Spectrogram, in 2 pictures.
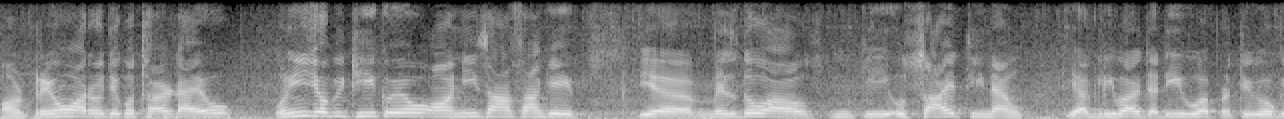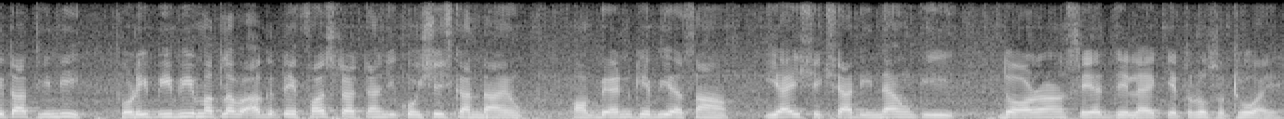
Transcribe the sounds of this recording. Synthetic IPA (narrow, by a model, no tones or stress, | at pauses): ɛ̃ːʈɾeːõʋaːɾod͡ʑeːkot̪ʰɐɾɖaːɦijo | ʊn̤əd͡ʑoːbɪʈʰiːkɦʊjoɛ̃ːʊn̤isãɐsãkʰeː | ɪəmɪld̪oaːkiʊt̪saːɦɪt̪ʰːĩːnd̪aːɦijũ | kiɐɡɪliʋaːɾd͡ʑɐɗiɦʊəpɾɐt̪ioːɡɪt̪at̪ʰĩːn̆d̪it̪ʰoːɽiɓiːbimɐt̪ləbɐɡʊ̆t̪efɐɾsʈɐt͡ɕəɽ̃d͡ʑiːkoːʃɪʃkɐ̃nd̪aːɦijũ | ɛ̃ːɓijənɪ̆kʰeːbɪɐsã | ɪɦaːiʃɪkʃaɗĩːn̆d̪aːɦijũki | d̪ɔːɾəɽ̃seɦət̪̚d͡ʑeːlaːɪkeːt̪ɪɾosʊʈʰoaːɦeː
